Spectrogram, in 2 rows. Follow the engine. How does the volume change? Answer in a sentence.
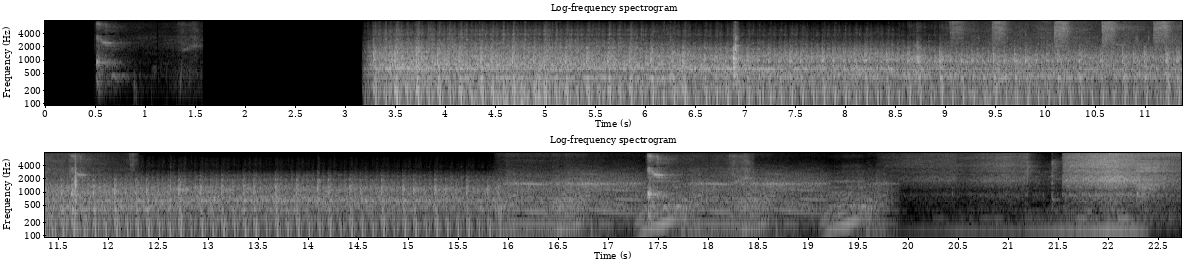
The volume of the engine goes down.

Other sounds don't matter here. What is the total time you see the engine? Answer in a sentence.
The engine can be heard for 17 seconds in total.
